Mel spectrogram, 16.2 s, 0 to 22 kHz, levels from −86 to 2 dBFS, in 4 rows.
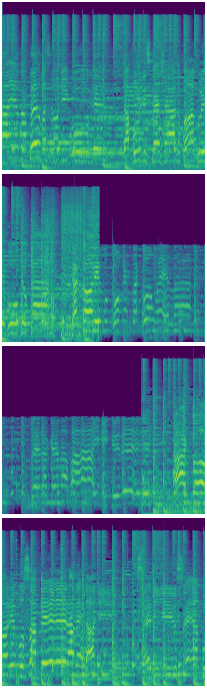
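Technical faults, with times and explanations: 5.98–10.9 s, input switched to a poorer device: The sound drops about 10 dB, turns dull with nothing above 3.8 kHz, and gains faint new hiss. A likely switch to a narrower microphone.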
